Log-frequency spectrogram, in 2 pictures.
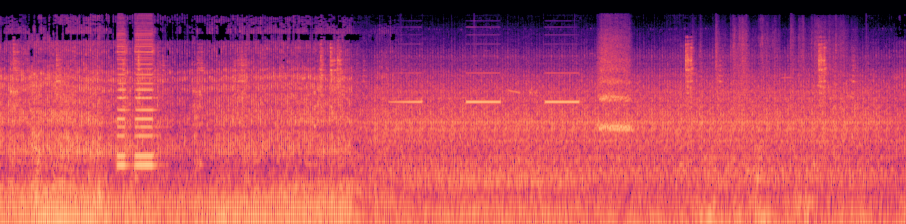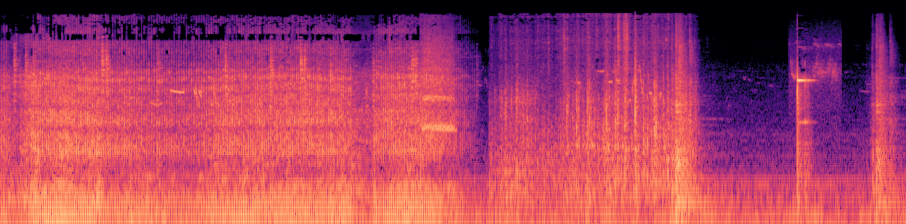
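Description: Tractor engine running steadily under a miniature tractor. There is a short horn toot about two seconds in and three reversing beeps a few seconds later. The engine drops away near the end, leaving a few clicks.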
